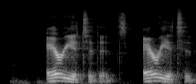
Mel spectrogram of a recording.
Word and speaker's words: Arietids: It's the Arietids. It's the Arietids. It is the named after the constellation Aries.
